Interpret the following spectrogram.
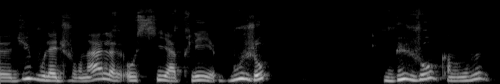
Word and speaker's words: Bujo: Alors nous, on a voulu parler aujourd'hui du bullet journal, aussi appelé Bujo, comme on veut, Bujo. Je prononce à la française.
